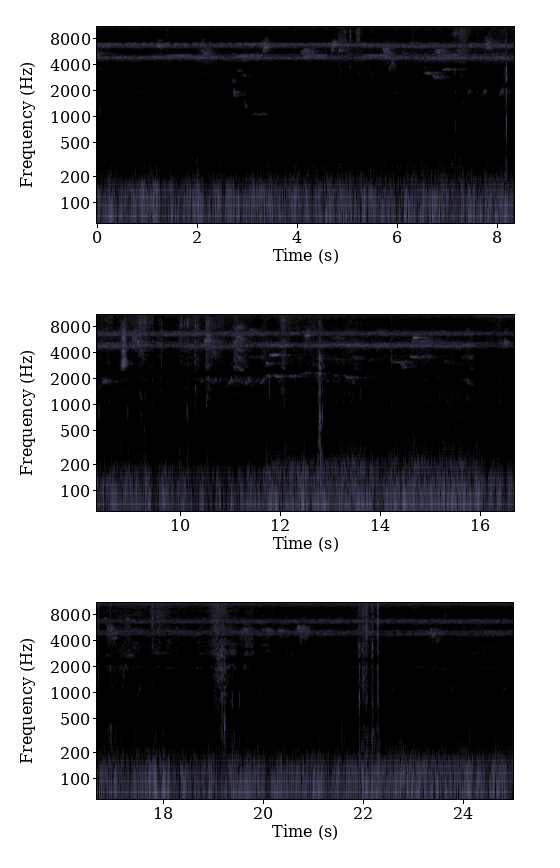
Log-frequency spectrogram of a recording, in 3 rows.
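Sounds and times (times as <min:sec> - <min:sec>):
insects droning: 0:00.0 - 0:25.0
soft clicks and rustles: 0:07.2 - 0:13.2, 0:21.8 - 0:22.6.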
